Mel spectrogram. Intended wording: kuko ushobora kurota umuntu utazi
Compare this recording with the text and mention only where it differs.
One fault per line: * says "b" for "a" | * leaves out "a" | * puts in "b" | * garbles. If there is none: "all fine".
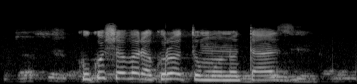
all fine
